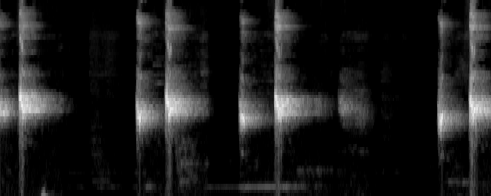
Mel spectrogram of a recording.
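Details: Sooty-headed bulbul, kept as a caged singer, in a long fighting song played to get other birds singing: short bright whistled notes near the upper midrange, often in close pairs, repeated in bursts with pauses.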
